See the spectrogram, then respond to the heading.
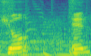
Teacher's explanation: la palabra yo, que aunque es monosílaba, termina en vocal, y la siguiente palabra en también empieza con vocal, y entonces se hace una sola sílaba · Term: sinalefa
